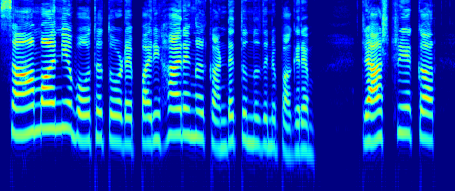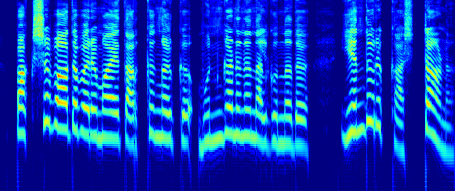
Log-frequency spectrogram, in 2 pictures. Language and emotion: Malayalam, angry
